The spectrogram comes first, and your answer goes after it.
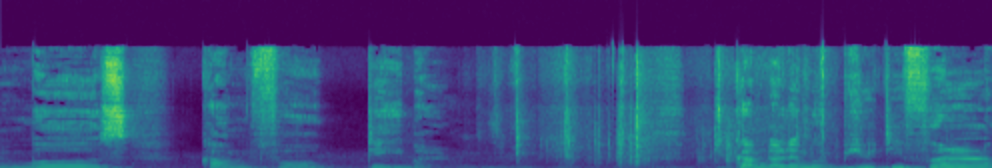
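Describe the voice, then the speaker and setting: Slow, patient woman teaching a lesson. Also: fairly low pitch, darkish tone, slight background noise. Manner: patient, repeats words slowly, checks with "ok?". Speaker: primary school English teacher. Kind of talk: classroom lesson explanation.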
